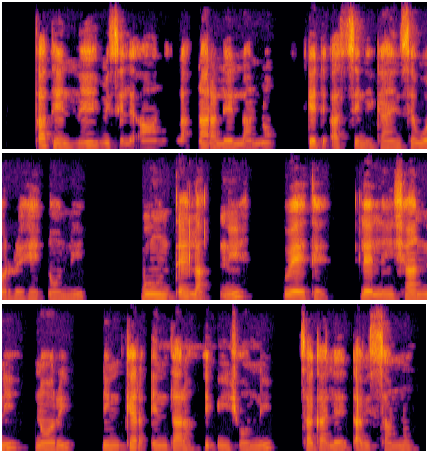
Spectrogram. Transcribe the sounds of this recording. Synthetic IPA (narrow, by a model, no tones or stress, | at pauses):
t̪ʼɐt̪ɛnːɛmɪsɪlɛʔaːnɔlɐʔːɐɾɐle̞ːlːɐnːɔ | ɡ̥ɛd̪ɛʔɐsːɪnɛkɐɪnsɛwɔrːɛɦeːʔːonːɪ | buːnt̪ʼːɛlɐnːɪ | weːt̪ɛ | le̞ːlːɪnʃanːɪnoːɾɪ | nɪŋkːɛɾɐʔɪnt̪ːɐɾɐhɪkʼɪnʃonːɪ | sɐɡɐlɛt̪ʼɐ̰βɪsːɐnːɔ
